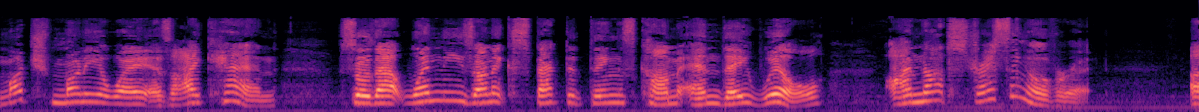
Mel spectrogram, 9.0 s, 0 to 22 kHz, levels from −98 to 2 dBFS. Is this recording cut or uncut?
cut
